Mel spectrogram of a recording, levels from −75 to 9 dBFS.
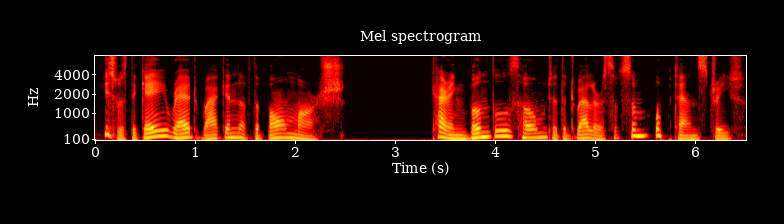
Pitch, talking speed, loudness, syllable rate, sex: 140 Hz, 195 wpm, -20 LUFS, 4.8 syllables/s, male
